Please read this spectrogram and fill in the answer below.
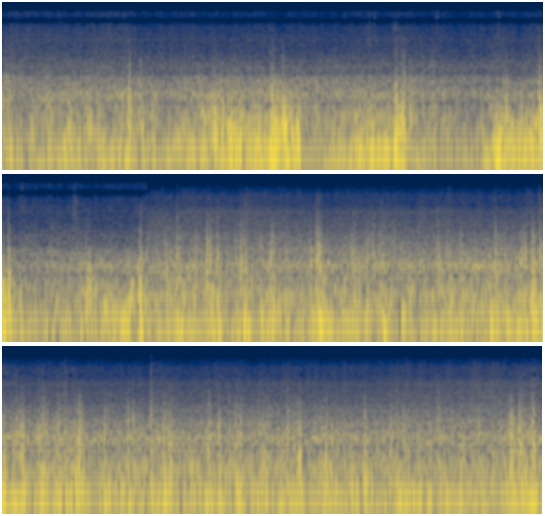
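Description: Wind rushing and buffeting the microphone in an open-top convertible at highway speed, with road noise and rain underneath. It comes in uneven gusts that are strongest in the first several seconds.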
